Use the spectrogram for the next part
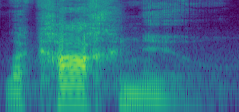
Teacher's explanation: Lakachnu, accented on the 2nd syllable.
